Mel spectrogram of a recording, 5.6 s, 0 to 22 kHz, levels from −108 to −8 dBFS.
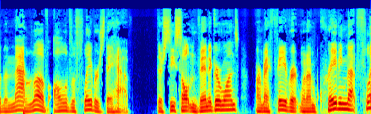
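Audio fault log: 0.35 to 0.43 s, skip ahead: playback jumps forward here, with roughly 0.7 s of speech dropped and no fill inserted, only a brief 9 ms join between the two sides. Audio that arrived later was already waiting, so the receiver discarded the stretch in between, either lost on the way or thrown out when the jitter buffer overflowed. That cuts the delay by about the same amount, and the speech on either side is spliced almost directly, so it sounds like a sudden jump.
0.94 to 1.43 s, jitter buffer speed-up: the speech runs at about 109% of its normal rate while keeping its pitch, so this stretch sounds slightly hurried. The jitter buffer was holding more audio than its target, and to bring the delay down the receiver repeatedly removed short segments of one or a few pitch periods. Altogether about 50 ms is trimmed across roughly half a second.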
